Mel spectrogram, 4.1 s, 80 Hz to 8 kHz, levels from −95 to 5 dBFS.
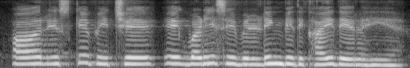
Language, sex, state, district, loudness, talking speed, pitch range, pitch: Hindi, female, Uttar Pradesh, Lalitpur, -14 LUFS, 175 wpm, 250-280 Hz, 270 Hz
